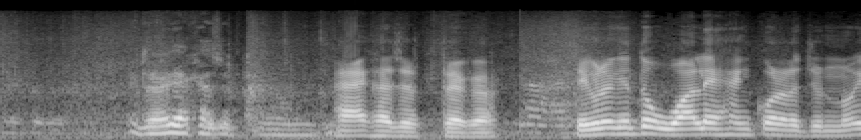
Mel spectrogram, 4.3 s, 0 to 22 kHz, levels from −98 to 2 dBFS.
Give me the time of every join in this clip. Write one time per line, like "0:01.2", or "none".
0:02.6

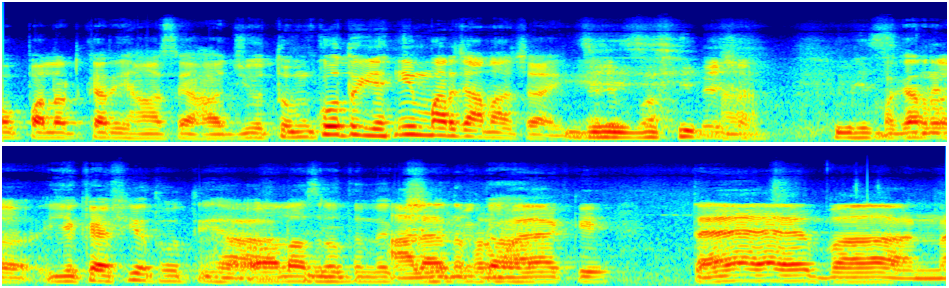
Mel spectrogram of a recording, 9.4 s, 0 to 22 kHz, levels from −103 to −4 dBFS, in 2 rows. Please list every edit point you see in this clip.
none

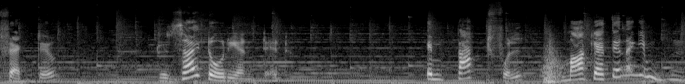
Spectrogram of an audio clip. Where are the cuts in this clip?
0:05.6

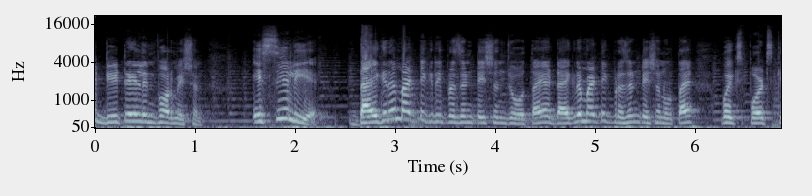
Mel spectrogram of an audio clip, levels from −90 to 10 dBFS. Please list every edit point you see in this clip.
none

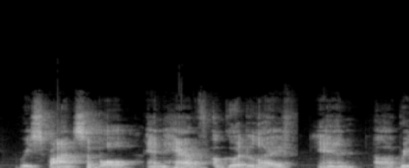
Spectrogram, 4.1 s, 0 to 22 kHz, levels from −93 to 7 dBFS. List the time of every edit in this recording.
0:01.4
0:03.0

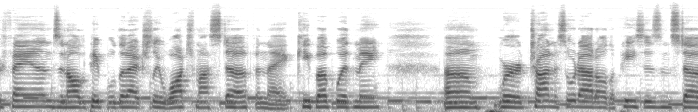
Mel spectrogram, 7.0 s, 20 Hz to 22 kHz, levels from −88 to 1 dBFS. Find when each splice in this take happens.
0:01.7

